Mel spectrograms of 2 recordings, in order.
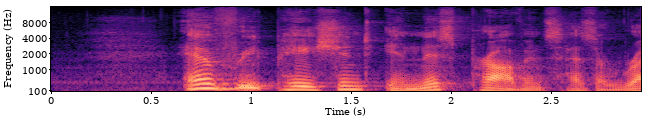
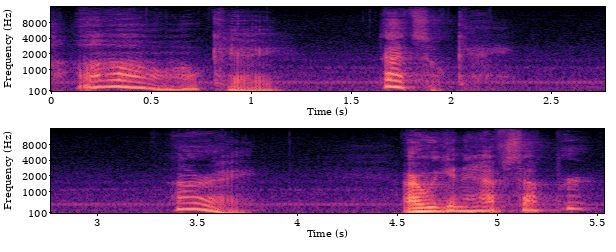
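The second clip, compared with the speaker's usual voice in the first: put-on giddy old mother; 9 semitones higher, 4 dB quieter than usual. Mother giddy after brownie.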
